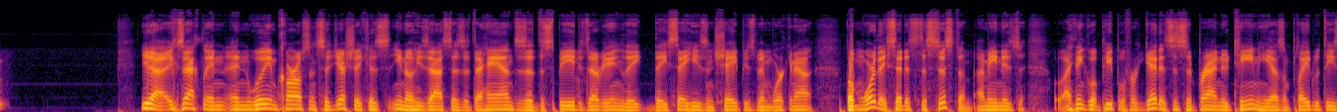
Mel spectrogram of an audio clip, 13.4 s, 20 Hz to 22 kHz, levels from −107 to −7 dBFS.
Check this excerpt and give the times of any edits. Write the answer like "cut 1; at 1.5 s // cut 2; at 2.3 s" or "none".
none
